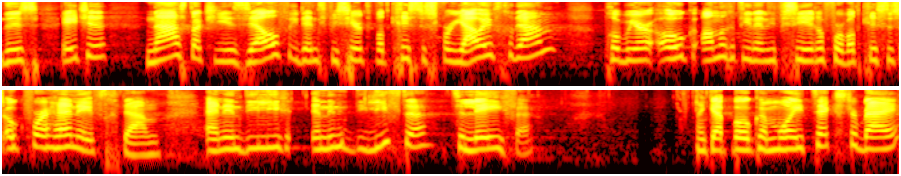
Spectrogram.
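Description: Over a quiet background, a woman with a fairly high pitch and a bright, sharp tone speaks at a moderate pace with ordinary pitch variation. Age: 20s. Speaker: youth church speaker; speaker. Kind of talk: short sermon. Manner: talkative, many filler words. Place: hall. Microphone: handheld.

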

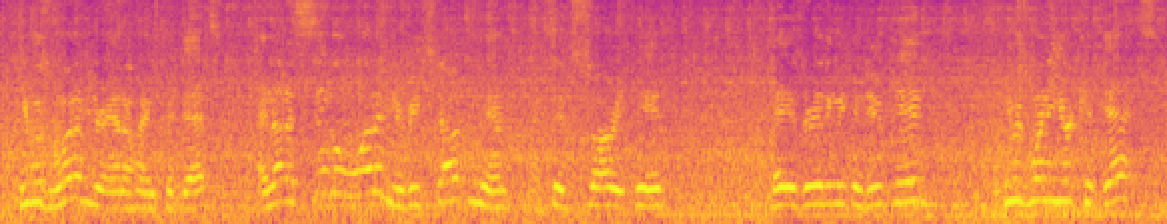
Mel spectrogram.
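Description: The pace is fairly quick. Loud background noise fills the recording. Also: man. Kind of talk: angry confrontational rant. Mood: angry, contemptuous. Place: street. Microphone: phone near.

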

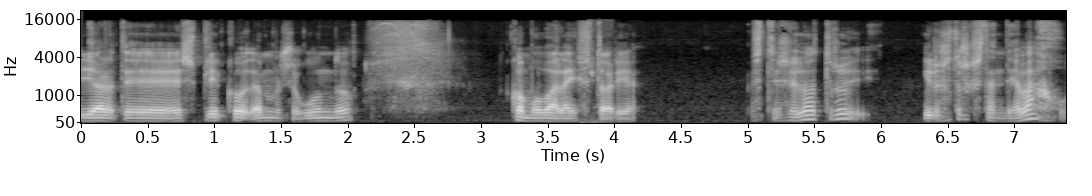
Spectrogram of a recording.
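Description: In a quiet background with a dry sound and no echo, a man speaks at a moderate pace in a fairly low pitch, using ordinary pitch variation and long, frequent pauses. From Spain. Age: 30s. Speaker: gaming streamer. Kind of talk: casual chat. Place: home room. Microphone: headset.

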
